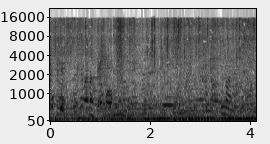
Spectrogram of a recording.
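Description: A busy crowd murmurs in the background.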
